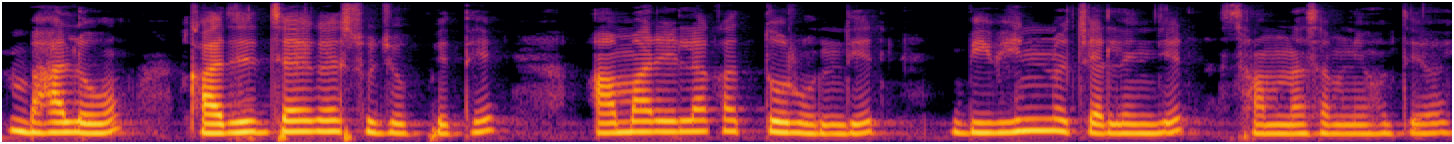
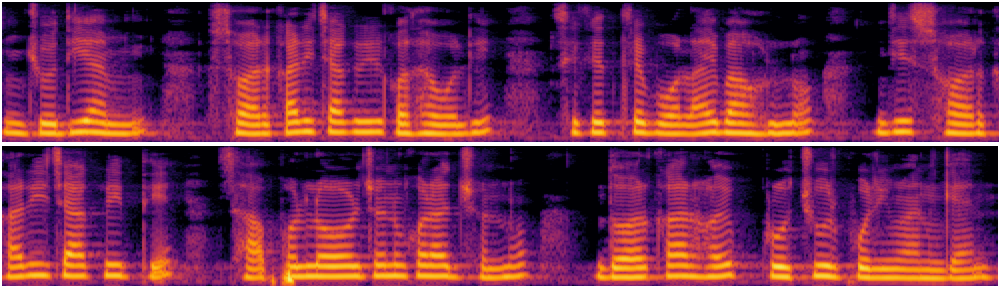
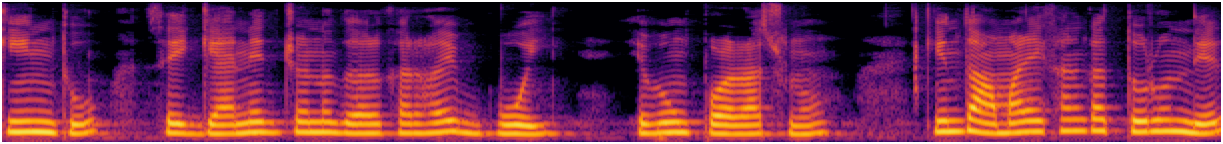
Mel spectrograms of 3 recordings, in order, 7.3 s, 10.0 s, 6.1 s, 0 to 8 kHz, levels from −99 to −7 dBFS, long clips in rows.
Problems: background sounds at intervals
